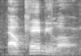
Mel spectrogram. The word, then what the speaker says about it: Alkebulan: How do you pronounce it? Alkebulan. It's supposed to be like Africa's original name before it was Africa, but. Oh, he tapped in. Alkebulan.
